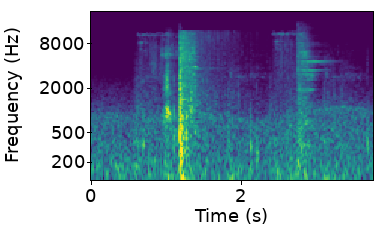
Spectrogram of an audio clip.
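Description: A lamp flares up with a bright whoosh.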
